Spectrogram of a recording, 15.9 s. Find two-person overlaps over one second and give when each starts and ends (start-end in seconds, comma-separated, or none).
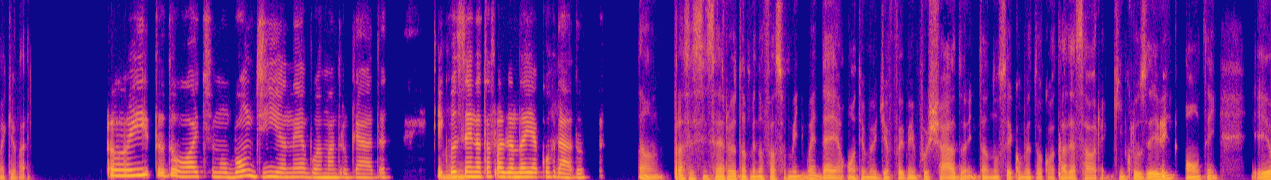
none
